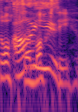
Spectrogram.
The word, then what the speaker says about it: Auchtermuchty: It's Auchtermuchty.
